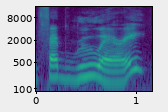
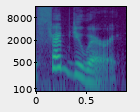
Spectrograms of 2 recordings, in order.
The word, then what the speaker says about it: February: Okay, there's an R in there, but we don't say February. We say February.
